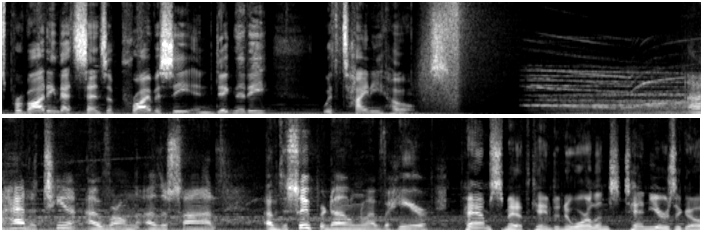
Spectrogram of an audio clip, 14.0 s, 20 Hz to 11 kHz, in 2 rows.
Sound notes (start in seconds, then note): 5.3 sirens wail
